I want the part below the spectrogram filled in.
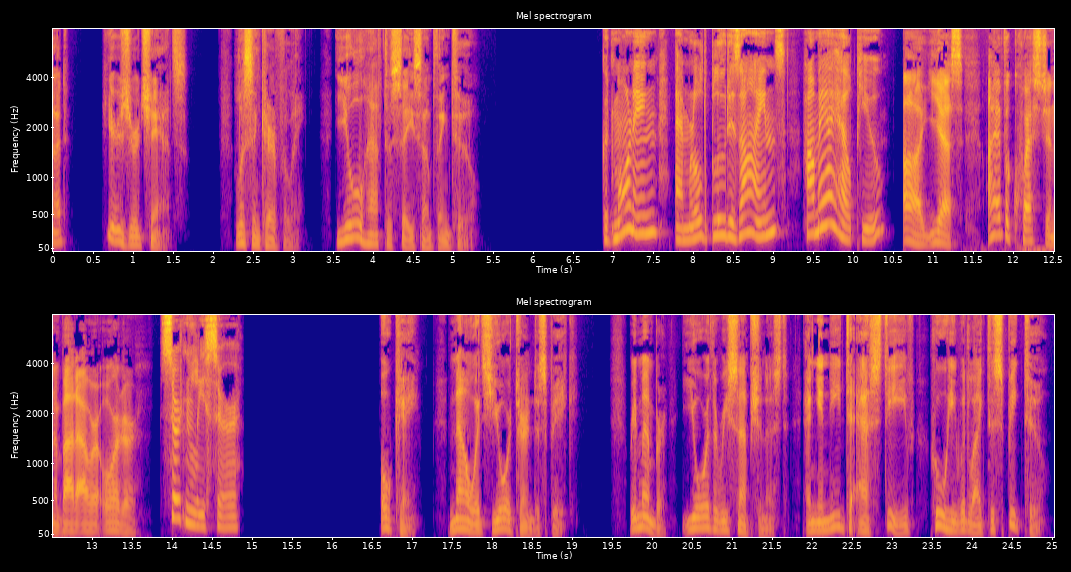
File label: business english telefonieren; hueber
